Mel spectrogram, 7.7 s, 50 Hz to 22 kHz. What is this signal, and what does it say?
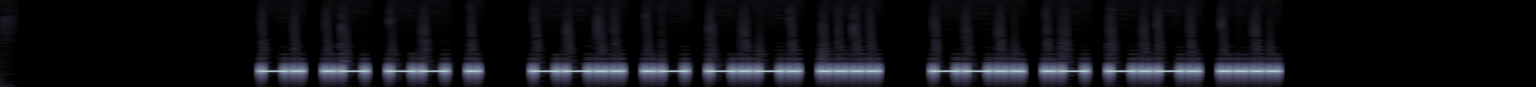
Morse code, heard as a keyed tone, about 30 wpm, 700 Hz. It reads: NAME ZACH ZACH
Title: Practice QSO - Exchange 1 - Beginning - 30wpm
